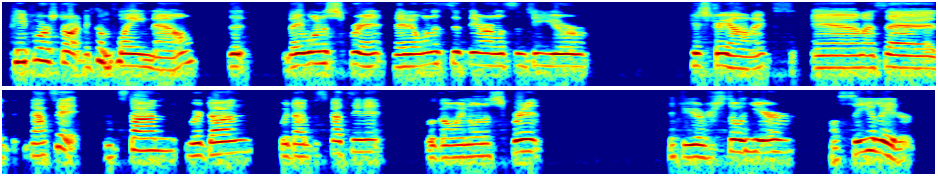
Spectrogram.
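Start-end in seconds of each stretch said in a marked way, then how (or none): none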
